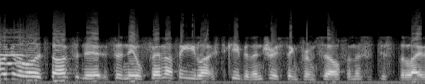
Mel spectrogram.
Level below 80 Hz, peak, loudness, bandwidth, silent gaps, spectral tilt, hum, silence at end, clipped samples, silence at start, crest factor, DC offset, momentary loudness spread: -46 dBFS; -2 dBFS; -17 LUFS; 12 kHz; none; -5.5 dB/octave; none; 0 s; under 0.1%; 0 s; 14 dB; under 0.1%; 7 LU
